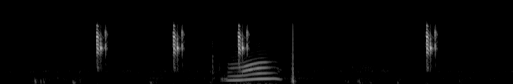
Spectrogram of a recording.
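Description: Short electronic clicks sound as letters are typed one by one.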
